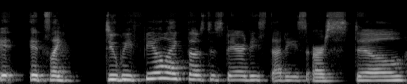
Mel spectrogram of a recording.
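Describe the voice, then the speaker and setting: Against a quiet background, a woman with an American accent talks at a moderate pace with lively intonation. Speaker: town hall moderator. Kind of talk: moderated Q&A.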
